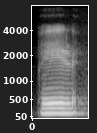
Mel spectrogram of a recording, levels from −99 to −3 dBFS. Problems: none marked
